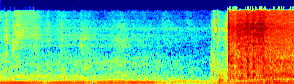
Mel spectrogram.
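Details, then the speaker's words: Holden Cruze idling with a dead-miss misfire, uneven lumpy beat and shaking engine; common ignition coil failure being diagnosed. "you can hear the engine not happy you can see this engine is very shaky definitely got a misfire"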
